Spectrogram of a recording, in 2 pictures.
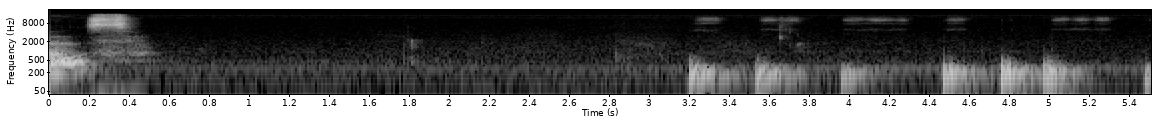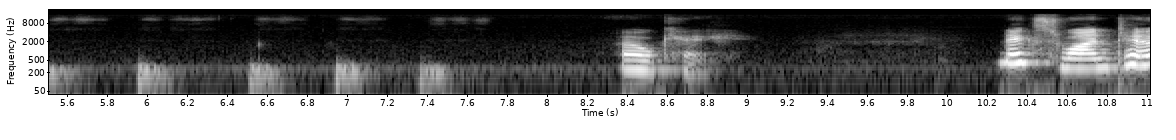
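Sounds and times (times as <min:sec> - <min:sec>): stylus pen scratching on screen: 0:03.2 - 0:07.7.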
